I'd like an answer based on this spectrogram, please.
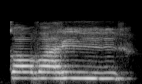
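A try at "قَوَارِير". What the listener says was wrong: Here wa is 2 seconds as well. Qawarir. So it's qaf, not kaf.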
